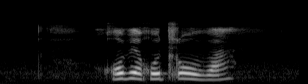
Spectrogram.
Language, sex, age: Northern Sotho, female, 23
